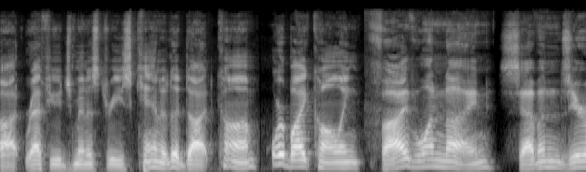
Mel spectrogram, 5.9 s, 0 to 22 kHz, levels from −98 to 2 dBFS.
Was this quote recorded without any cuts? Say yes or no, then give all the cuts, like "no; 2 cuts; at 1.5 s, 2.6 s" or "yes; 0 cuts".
no; 1 cut; at 2.6 s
